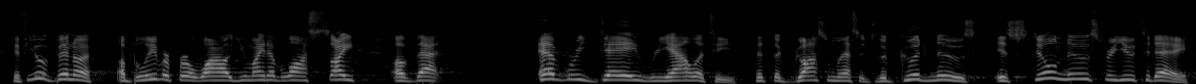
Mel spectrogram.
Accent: American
